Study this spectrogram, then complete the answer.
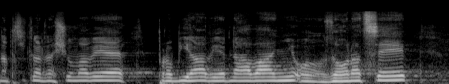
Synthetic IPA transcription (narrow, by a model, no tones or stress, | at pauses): napr̝̥i̥ːklat̪naʃumavjɛpɾobiːɦaːvɪjɛdnaːvaːɲiːʔozoːnat͡sɪ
